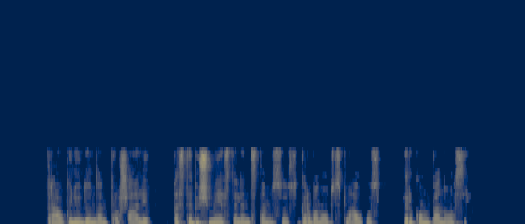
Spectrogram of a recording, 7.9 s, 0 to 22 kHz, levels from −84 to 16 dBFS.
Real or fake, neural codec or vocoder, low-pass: real; none; 7.2 kHz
